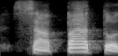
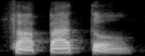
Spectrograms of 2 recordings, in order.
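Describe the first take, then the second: First: The word begins with an s sound. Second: The word begins with a th sound. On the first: This is how people here say it. The speaker calls it wrong. "Zapato decimos, pero está mal pronunciado" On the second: This is the standard Spanish pronunciation. The speaker calls it right. "Lo correcto es el zapato"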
